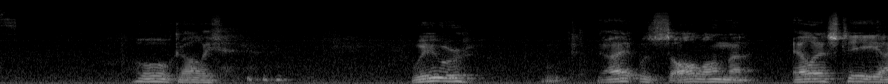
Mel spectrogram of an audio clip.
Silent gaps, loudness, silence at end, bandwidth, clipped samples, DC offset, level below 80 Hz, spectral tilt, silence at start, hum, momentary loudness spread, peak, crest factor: none; -35 LUFS; 0 s; 18 kHz; under 0.1%; under 0.1%; -58 dBFS; -5 dB/octave; 0 s; none; 23 LU; -14 dBFS; 22 dB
